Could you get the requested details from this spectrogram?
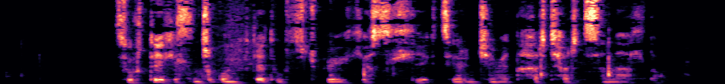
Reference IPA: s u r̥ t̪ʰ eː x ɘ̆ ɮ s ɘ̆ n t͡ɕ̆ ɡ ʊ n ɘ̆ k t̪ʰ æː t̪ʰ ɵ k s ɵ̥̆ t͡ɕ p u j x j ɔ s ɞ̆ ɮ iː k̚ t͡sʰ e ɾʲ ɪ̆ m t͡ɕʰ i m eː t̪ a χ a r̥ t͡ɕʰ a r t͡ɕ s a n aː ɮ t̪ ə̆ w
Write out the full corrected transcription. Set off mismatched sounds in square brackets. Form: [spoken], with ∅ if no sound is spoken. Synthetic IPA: s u r̥ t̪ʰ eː x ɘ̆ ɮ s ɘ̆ n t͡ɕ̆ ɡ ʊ n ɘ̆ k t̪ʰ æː t̪ʰ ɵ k s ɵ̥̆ t͡ɕ p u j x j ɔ s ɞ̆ ɮ iː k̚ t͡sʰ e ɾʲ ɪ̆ m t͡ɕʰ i m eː t̪ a χ a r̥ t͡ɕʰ a r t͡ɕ s a n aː ɮ t̪ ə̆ w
